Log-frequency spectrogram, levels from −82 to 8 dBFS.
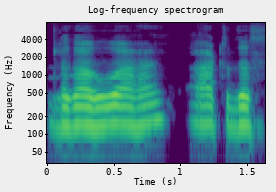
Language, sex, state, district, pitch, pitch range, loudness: Hindi, male, Bihar, Vaishali, 150 Hz, 145-155 Hz, -19 LUFS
